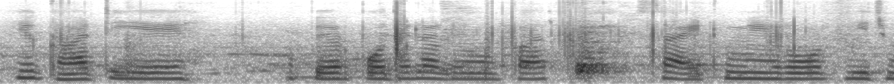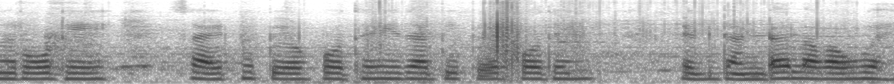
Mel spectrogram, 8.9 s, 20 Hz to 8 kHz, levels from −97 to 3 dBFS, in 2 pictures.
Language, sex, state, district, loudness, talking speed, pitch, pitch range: Hindi, female, Bihar, Jahanabad, -26 LUFS, 180 wpm, 210 Hz, 205-215 Hz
